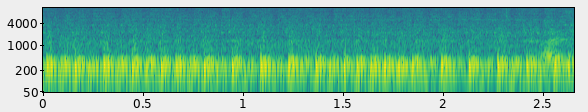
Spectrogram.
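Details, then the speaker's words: 2005 Yamaha Raptor 660 (bought running poorly, died on throttle) on choke: rough uneven single-cylinder running with sharp pops and thumps, fire out exhaust and back through intake; owner thinks it smells lean, suspects idle mixture screws need tuning. "There's fire everywhere in this thing. It's shooting fire out the exhaust. There's fire coming back through the intake."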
